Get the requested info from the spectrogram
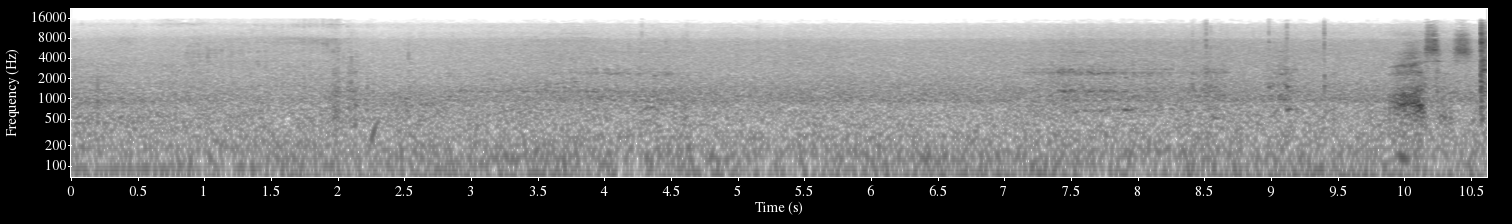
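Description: Wind buffeting the camera microphone: a steady low rumble that holds throughout with no distinct events.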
